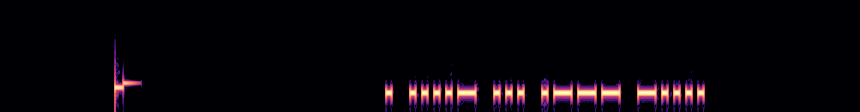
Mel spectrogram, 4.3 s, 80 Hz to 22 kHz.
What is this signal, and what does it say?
Morse code, heard as a keyed tone, about 38 wpm, 700 Hz. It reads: E4SJ6
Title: Five Challenging Letter-Number Combinations 40wpm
